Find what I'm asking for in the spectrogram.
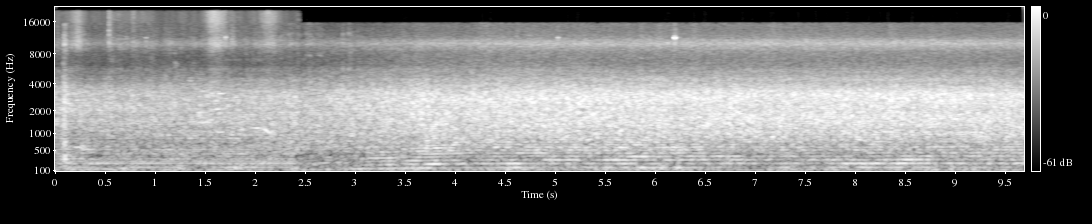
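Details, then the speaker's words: Oscillating desk fan after replacing the faulty swing gear that caused knocking and stop-start swing: even airy whoosh, no ticking or clicking, head swings smoothly and continuously. Normal running after repair. "Tingnan niyo po mga brad, oh, pati swing niya dire-diretso na."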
